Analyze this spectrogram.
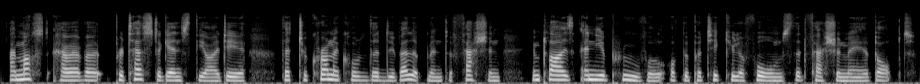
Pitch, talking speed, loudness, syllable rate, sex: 190 Hz, 165 wpm, -18 LUFS, 5.6 syllables/s, female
